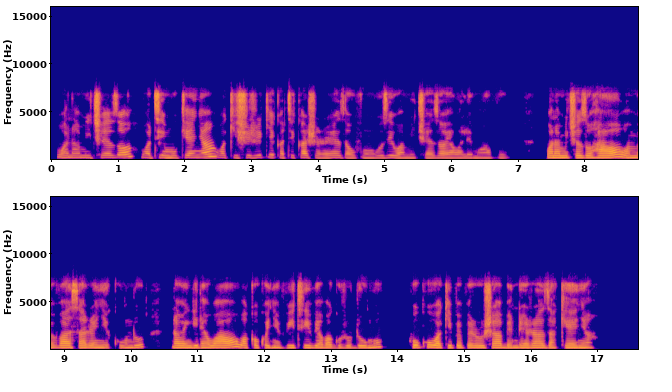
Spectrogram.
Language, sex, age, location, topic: Swahili, female, 18-24, Kisumu, education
